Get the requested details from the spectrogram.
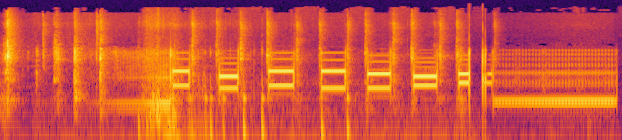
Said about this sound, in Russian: И сейчас этому слушателю позвоним.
